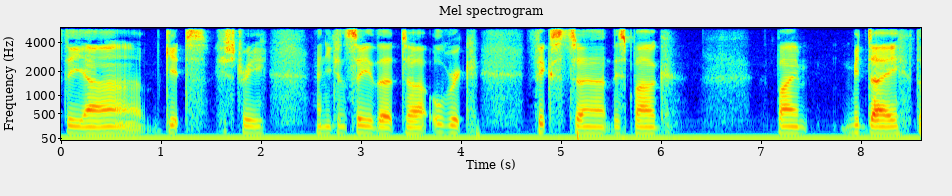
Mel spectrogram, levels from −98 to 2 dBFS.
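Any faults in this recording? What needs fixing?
Nothing here needs fixing; I listened through and didn't hear anything that would call for a repair.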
